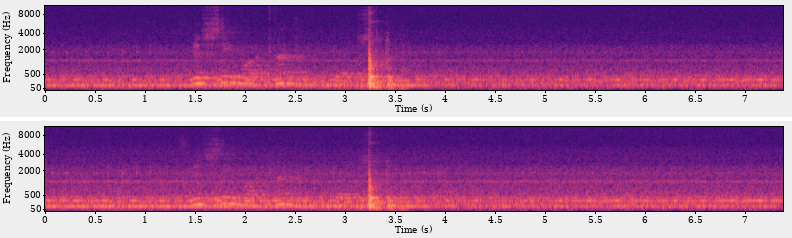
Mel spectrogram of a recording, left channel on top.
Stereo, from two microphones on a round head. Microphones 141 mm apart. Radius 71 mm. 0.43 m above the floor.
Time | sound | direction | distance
1.5 | a man speaking | 25° left (ahead or behind) | 4.5 m
3.2 | a cupboard door | 20° left (ahead or behind) | 0.5 m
